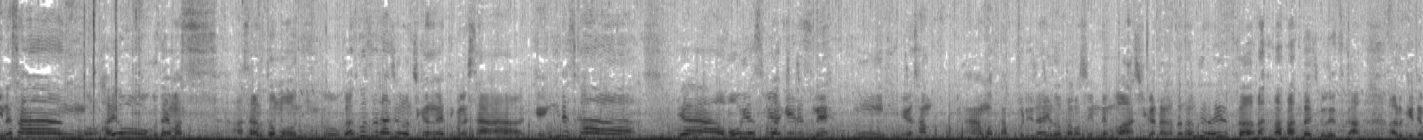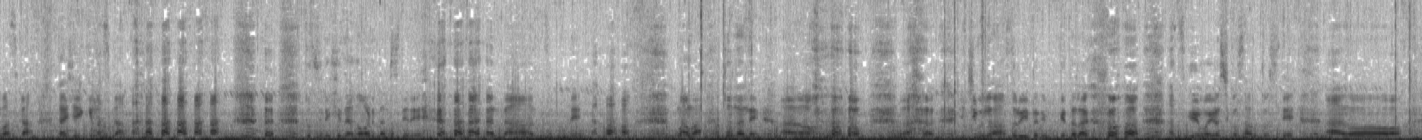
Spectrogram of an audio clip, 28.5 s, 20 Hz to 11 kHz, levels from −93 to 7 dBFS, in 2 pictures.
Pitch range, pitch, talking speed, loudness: 85-105 Hz, 95 Hz, 345 characters per minute, -12 LUFS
